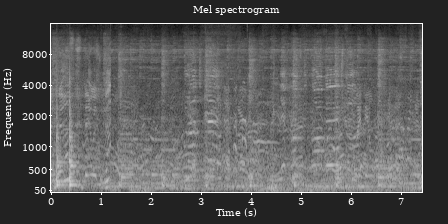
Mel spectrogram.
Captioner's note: audeince noise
